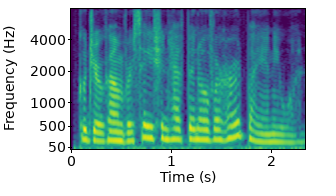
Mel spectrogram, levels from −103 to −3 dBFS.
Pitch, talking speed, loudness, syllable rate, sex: 200 Hz, 230 wpm, -15 LUFS, 7.2 syllables/s, female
